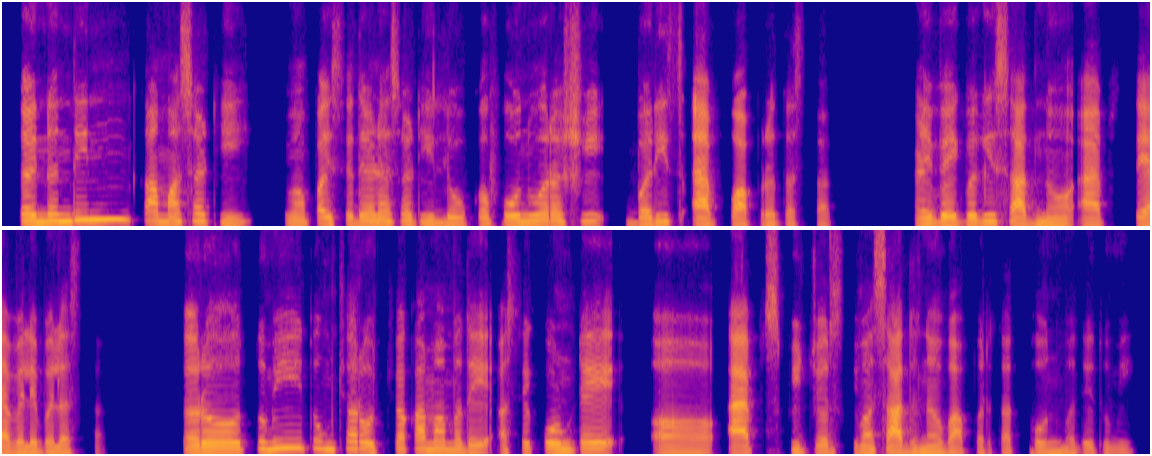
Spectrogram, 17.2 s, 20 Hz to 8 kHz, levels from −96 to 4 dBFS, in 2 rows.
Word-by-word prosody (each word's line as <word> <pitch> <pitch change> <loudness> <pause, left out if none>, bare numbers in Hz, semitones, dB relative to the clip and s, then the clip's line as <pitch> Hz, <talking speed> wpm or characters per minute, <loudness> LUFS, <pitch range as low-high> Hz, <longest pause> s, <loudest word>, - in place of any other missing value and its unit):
दैनंदिन 240 +5 +5 0.4
कामासाठी 225 -1 0
किंवा 210 -1 -7
पैसे 205 0 -1
देण्यासाठी 220 -2 0
लोकं 195 +2 -3
फोनवर 220 +1 +2
अशी 230 +1 -2 0.3
बरीच 210 +4 -1
ॲप 190 -2 +6
वापरत 165 -2 0
असतात 150 +1 -11 0.6
आणि 200 +1 +2
वेगवेगळी 220 +1 +3
साधनं, 185 -2 +2
ॲप्स 170 -1 0
ते 200 - +2
अव्हेलेबल 165 -2 0
असतात. 155 0 -9 0.6
तर 220 0 +4
अ, 225 0 +5
तुम्ही 265 +3 +2
तुमच्या 255 -1 -1
रोजच्या 230 -1 -1
कामामध्ये 220 -3 +1 0.2
असे 220 +4 -8
कोणते 230 0 +2 0.4
अ, - - -3 0.5
ॲप्स, 180 0 +4
फीचर्स 185 -3 -5
किंवा 190 -1 -2
साधनं 175 -1 +2
वापरतात 150 0 -5 0.2
फोनमध्ये 155 -2 -6
तुम्ही? 145 0 -13
205 Hz, 120 wpm, -22 LUFS, 175-225 Hz, 0.6 s, ॲप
